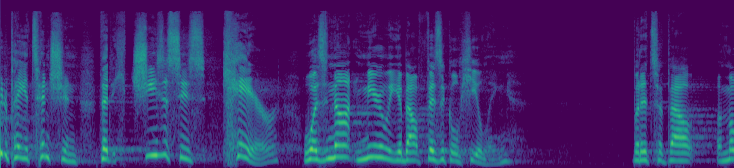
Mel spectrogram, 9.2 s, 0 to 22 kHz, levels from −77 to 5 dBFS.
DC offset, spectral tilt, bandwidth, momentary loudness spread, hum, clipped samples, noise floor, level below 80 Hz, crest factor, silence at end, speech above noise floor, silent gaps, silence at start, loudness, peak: under 0.1%; -2.5 dB/octave; 17 kHz; 11 LU; none; under 0.1%; -73 dBFS; -76 dBFS; 18 dB; 0 s; 49 dB; none; 0 s; -23 LUFS; -6 dBFS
